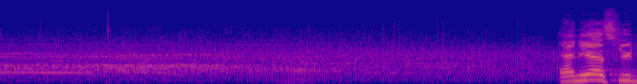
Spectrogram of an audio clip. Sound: cheers

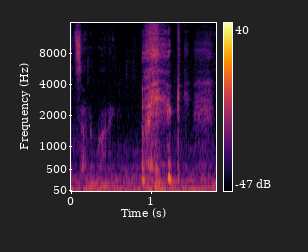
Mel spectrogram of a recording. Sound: laughs

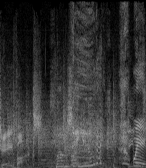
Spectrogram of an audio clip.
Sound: giggles

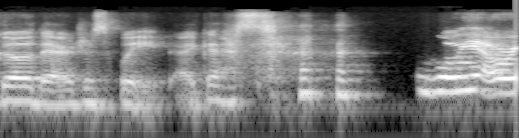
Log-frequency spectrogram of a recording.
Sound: laughs

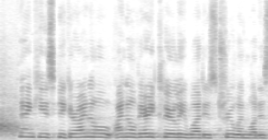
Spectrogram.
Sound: some Applause

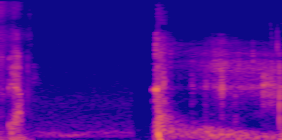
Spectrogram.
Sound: gunshot

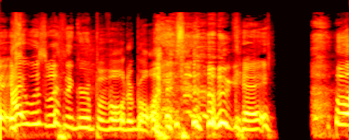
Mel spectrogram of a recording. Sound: both laughing

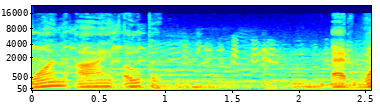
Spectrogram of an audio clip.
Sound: honking

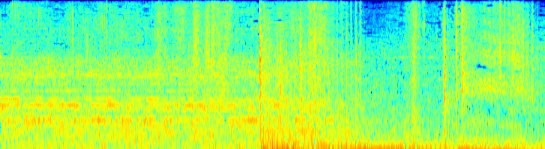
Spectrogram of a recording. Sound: thuds to floor

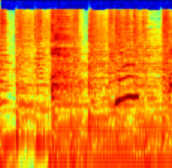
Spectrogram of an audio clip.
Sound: groaning

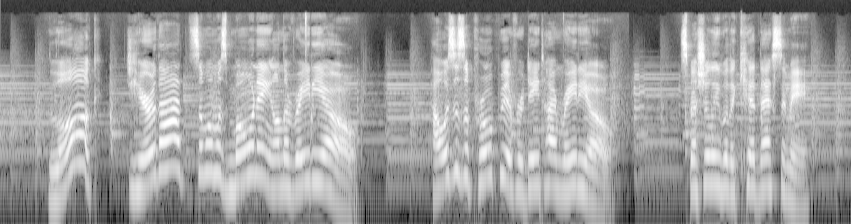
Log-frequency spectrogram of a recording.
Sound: none

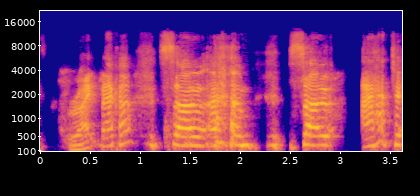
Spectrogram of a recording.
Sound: laughs

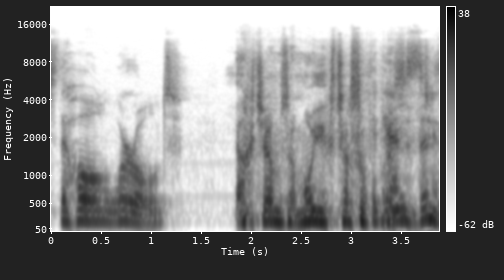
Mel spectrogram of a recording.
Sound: foreign language

